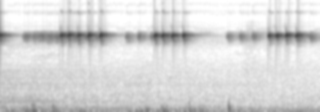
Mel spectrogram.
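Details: Champion Blue-crowned hanging parrot singing in the 'nagih hutang' style: three runs of very high, shrill, buzzy trilled notes, each lasting about a second with brief gaps, over faint low background noise.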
